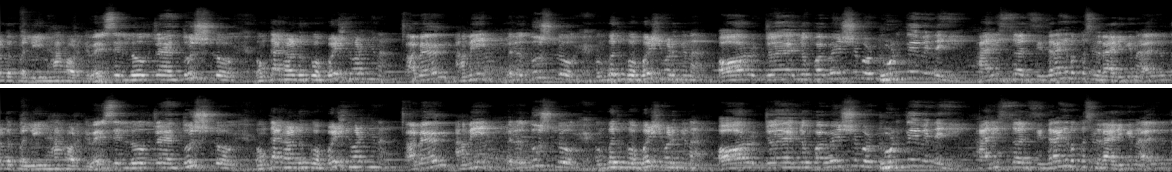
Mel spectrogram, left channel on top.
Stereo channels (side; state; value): both; normal; correlation 0.17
